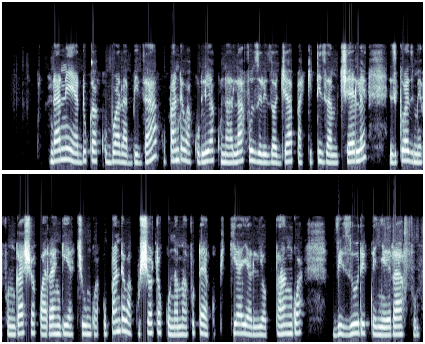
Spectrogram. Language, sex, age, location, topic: Swahili, female, 18-24, Nairobi, finance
